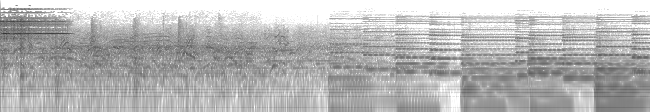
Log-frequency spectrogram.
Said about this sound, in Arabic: أحبتي الحلوين، ولما سمع الطلاب جرس المدرسة ذهبوا إلى صفوفهم كلهم.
